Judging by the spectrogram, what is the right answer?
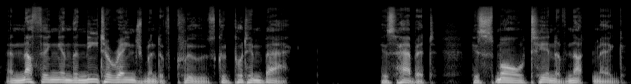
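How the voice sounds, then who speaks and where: Very deep-voiced male story narrator. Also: no room sound, studio quality. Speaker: audiobook narrator. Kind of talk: first-person detective story narration.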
